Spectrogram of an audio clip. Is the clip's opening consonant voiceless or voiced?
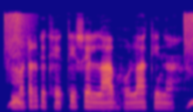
voiced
